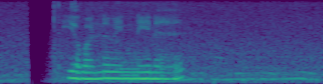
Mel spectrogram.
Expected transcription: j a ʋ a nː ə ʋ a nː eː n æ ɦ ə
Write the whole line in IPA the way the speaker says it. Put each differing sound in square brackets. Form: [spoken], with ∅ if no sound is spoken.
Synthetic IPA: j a ʋ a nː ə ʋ [e] nː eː n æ ɦ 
